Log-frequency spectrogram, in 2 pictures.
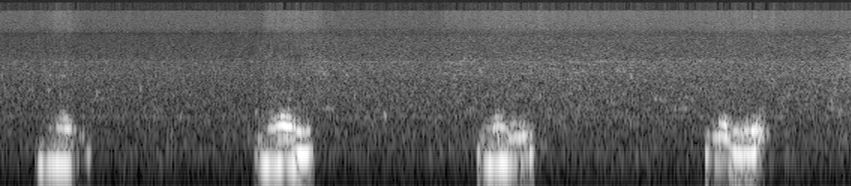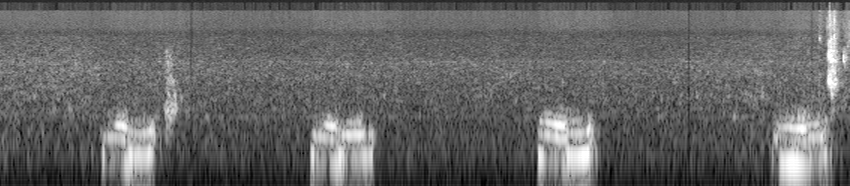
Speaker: if you can hear a strange sound in the background that's my cat snoring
